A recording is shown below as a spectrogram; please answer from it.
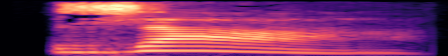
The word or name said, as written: za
